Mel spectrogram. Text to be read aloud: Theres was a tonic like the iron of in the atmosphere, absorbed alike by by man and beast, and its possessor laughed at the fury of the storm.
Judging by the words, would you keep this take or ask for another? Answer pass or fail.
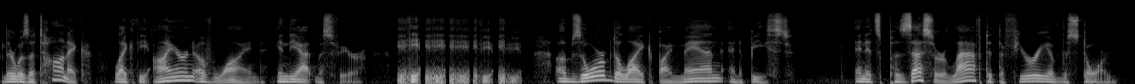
fail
